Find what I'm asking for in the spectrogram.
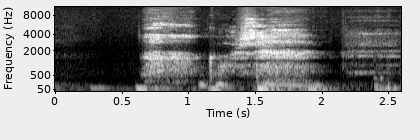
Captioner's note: sighs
